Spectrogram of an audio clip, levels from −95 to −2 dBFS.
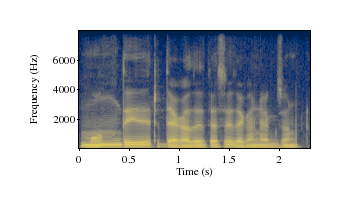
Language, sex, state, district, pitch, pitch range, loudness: Bengali, male, Tripura, West Tripura, 120 Hz, 115-130 Hz, -18 LUFS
